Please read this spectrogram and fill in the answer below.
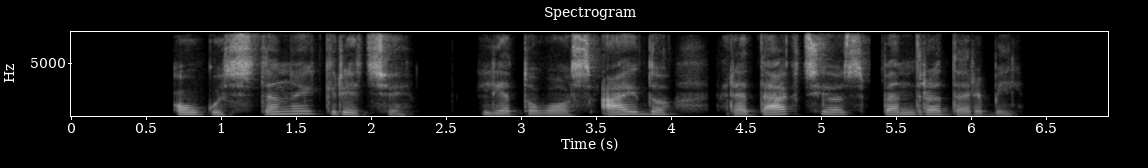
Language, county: Lithuanian, Šiauliai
